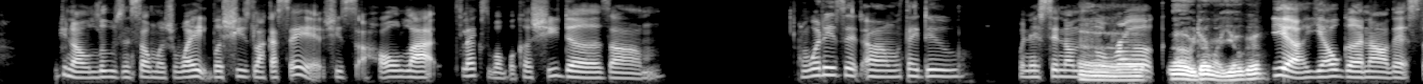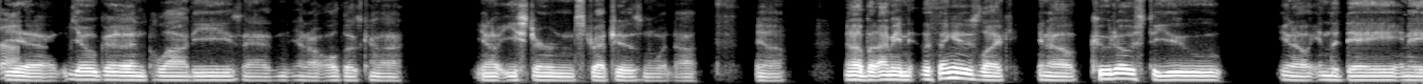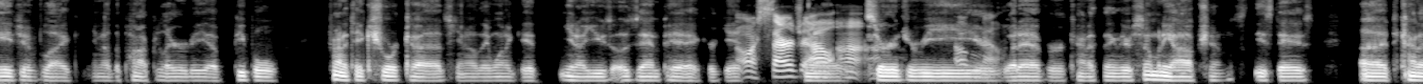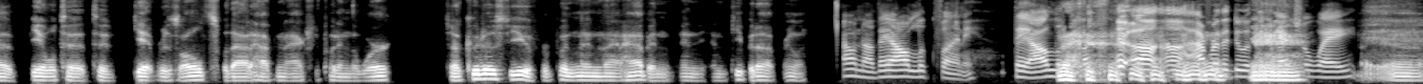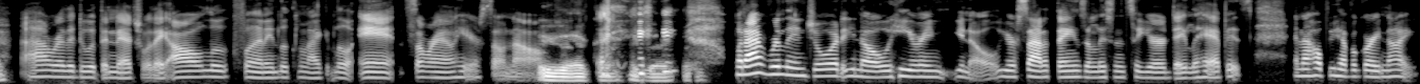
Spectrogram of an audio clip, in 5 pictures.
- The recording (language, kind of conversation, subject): English, unstructured, What tiny daily habit has quietly changed your life, and how did you make it stick?
- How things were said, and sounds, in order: other background noise; drawn out: "Uh"; background speech; tapping; laugh; chuckle; chuckle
